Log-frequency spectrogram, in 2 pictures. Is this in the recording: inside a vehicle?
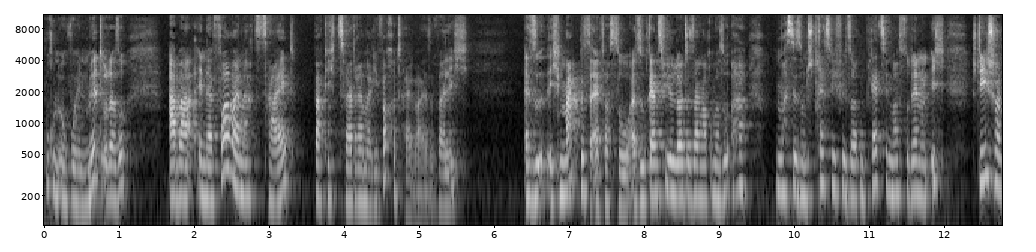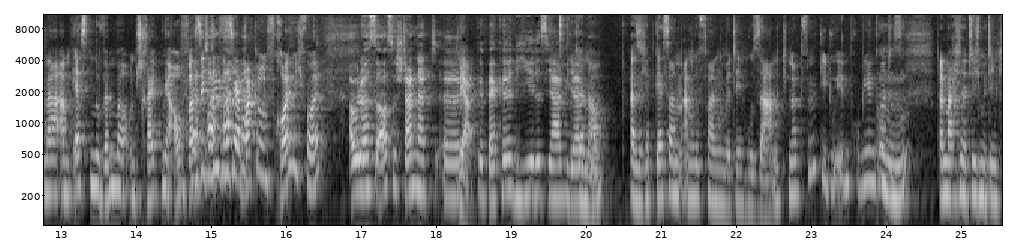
no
